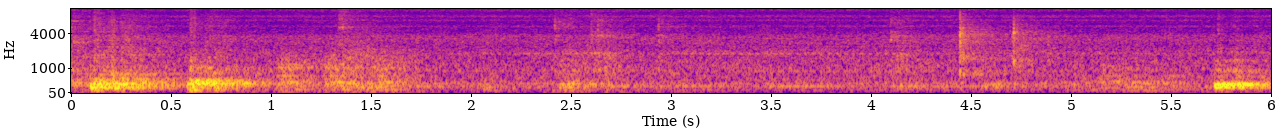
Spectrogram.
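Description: Air-suspension crimping machine working with an air strut in its die head: heavy knocks in the first second, then a steady hum with a faint held tone, a sharp click about four and a half seconds in, and another loud knock near the end.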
